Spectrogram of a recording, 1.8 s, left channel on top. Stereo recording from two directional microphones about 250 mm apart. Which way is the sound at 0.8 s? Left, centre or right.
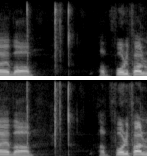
Right.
